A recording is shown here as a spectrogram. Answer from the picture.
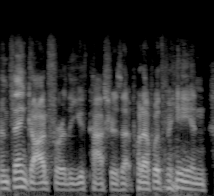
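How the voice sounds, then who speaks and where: A man with a southern Ontario accent talks at a very fast pace in a fairly low voice, his intonation fairly even, on a very clean recording with a silent background and a dry, close sound with no echo. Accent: Canadian English (southern Ontario). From Canada, Windsor, Ontario. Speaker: youth pastor. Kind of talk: casual interview.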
